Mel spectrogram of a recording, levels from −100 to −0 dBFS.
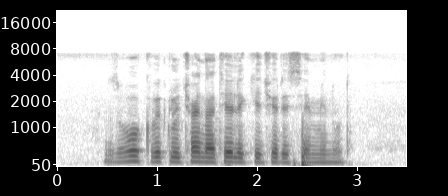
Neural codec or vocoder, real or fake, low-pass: none; real; 7.2 kHz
